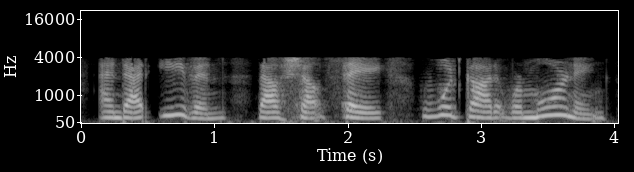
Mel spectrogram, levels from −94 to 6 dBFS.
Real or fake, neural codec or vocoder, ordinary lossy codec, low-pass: real; none; AAC, 16 kbps; 7.2 kHz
